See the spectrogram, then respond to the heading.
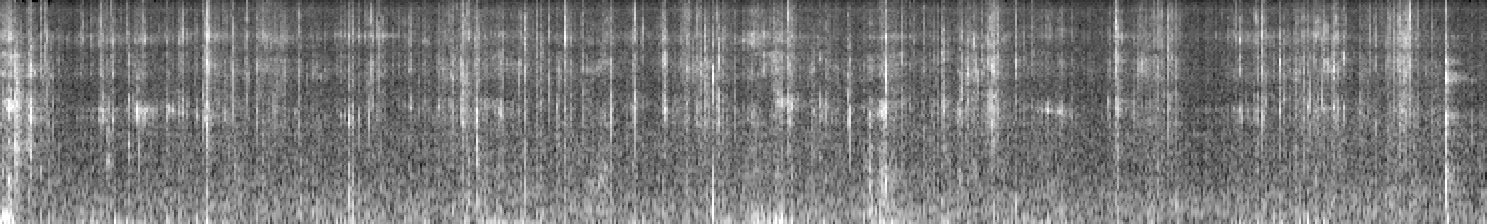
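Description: A solid, dry, oval white soap bar held in the hand is scraped with a small metal blade, shaving it into dry curls. The scraping makes a steady, bright, crackly rasp with sharp little snaps throughout, and each sound stops almost instantly with no ring.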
